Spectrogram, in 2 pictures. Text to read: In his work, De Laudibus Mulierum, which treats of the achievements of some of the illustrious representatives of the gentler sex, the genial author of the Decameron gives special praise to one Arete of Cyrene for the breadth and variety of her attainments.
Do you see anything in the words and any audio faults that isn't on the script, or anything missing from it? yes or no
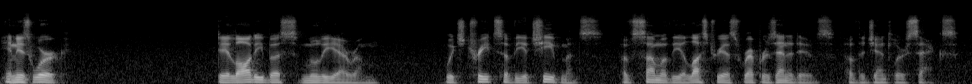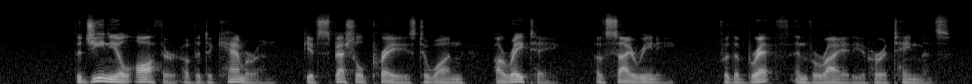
no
